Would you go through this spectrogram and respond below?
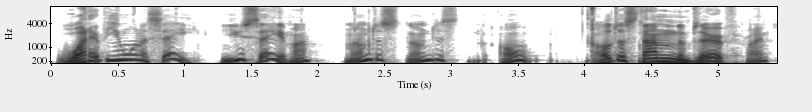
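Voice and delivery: high, airy mock-innocent shrug; sarcastic falsetto. Shrugging off the quote for viewers, high sarcastic tone. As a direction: pretend you're just an innocent bystander.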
